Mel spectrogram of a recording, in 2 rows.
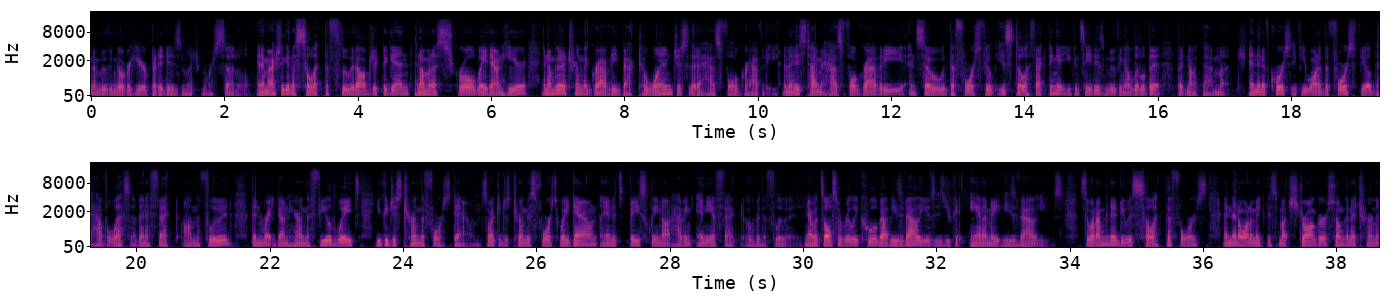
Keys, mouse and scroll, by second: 0.6-2.4 middle drag, 2.4 space, 2.8 right click, 2.9 space, 4.0-4.5 scroll down 12, 5.3-8.3 drag, 9.5 click, 10.3 space, 11.8 scroll down 1, 14.0 shift+middle click, 14.3 scroll up 3, 15.9 scroll down 5, 16.1-17.1 middle drag, 16.9 scroll up 2, 17.2 space, 17.3-21.2 middle drag, 23.4-26.9 drag, 26.9-27.5 scroll up 1, 27.5-30.0 middle drag, 30.0 space, 31.0-32.7 drag, 35.0 right click, 37.3-38.6 drag.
